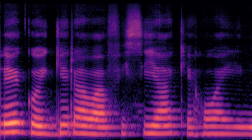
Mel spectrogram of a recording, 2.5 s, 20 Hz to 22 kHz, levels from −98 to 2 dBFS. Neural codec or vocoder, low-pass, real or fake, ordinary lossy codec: autoencoder, 48 kHz, 128 numbers a frame, DAC-VAE, trained on Japanese speech; 19.8 kHz; fake; none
